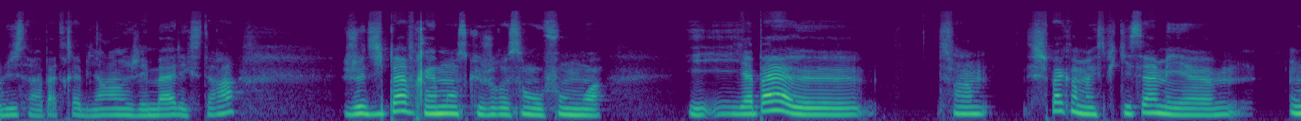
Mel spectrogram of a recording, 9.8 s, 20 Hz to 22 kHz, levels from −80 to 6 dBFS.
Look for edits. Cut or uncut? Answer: uncut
